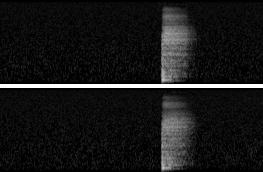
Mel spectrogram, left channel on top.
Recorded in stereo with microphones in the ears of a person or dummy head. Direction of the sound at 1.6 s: 5° right (ahead or behind).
